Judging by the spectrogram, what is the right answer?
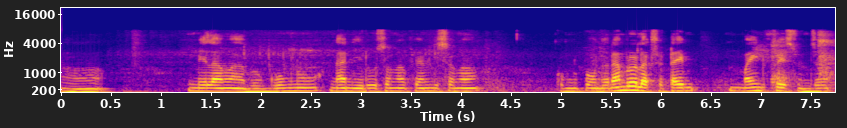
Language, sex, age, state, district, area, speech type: Nepali, male, 30-45, West Bengal, Jalpaiguri, urban, spontaneous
